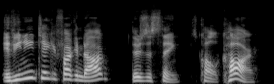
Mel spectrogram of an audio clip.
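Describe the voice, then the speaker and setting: A man co-hosting a casual chat, telling animated stories and ranting with lots of swearing. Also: high-pitched, very fast, no room sound, clean studio sound. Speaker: podcast co-host.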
